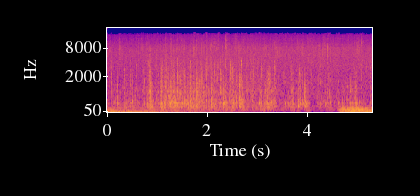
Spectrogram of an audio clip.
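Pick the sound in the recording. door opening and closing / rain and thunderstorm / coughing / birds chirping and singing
rain and thunderstorm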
